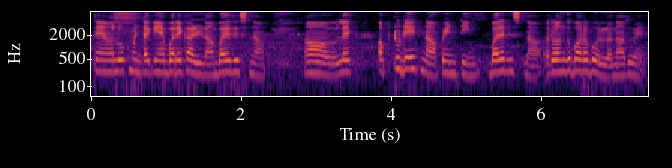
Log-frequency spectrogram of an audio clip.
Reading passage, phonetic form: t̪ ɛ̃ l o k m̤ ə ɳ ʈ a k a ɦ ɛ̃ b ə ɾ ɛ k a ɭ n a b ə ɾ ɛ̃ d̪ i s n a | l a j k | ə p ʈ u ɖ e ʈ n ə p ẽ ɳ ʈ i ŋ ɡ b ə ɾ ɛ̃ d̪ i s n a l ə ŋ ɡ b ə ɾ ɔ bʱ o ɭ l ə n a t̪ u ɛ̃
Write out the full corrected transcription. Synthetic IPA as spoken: t̪ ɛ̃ l o k m̤ ə ɳ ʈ a k i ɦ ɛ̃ b ə ɾ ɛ k a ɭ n a b ə ɾ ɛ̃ d̪ i s n a | l a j k | ə p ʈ u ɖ e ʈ n a p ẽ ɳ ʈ i ŋ ɡ b ə ɾ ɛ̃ d̪ i s n a ɾ ə ŋ ɡ b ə ɾ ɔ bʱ o l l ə n a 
